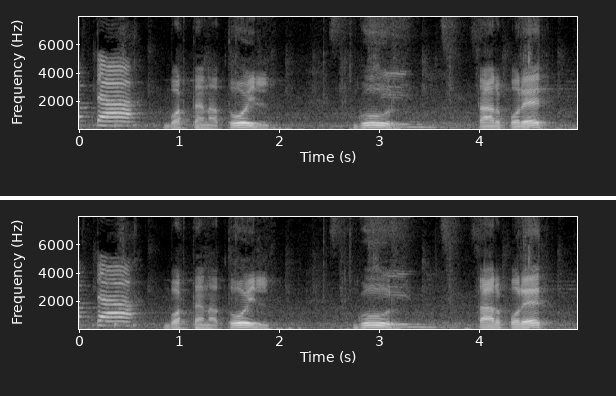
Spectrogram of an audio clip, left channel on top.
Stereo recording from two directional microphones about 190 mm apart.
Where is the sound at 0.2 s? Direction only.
15° left (ahead or behind).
